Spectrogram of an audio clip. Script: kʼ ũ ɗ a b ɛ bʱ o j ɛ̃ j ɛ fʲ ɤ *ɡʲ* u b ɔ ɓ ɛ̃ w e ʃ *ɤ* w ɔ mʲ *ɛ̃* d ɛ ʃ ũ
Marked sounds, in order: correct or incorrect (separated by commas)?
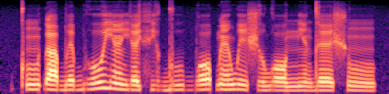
incorrect, correct, correct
